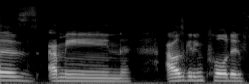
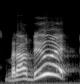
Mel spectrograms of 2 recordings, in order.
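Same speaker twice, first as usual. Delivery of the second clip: loud, higher eager promise; 8 semitones higher, 14 dB louder, faster than usual. Real, not acted. To her cohost, eagerly volunteering, loud and up. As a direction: jump in loudly, all for it.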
